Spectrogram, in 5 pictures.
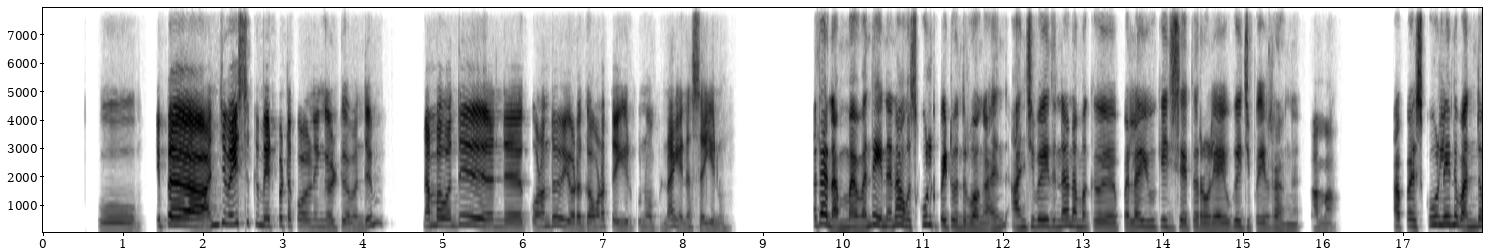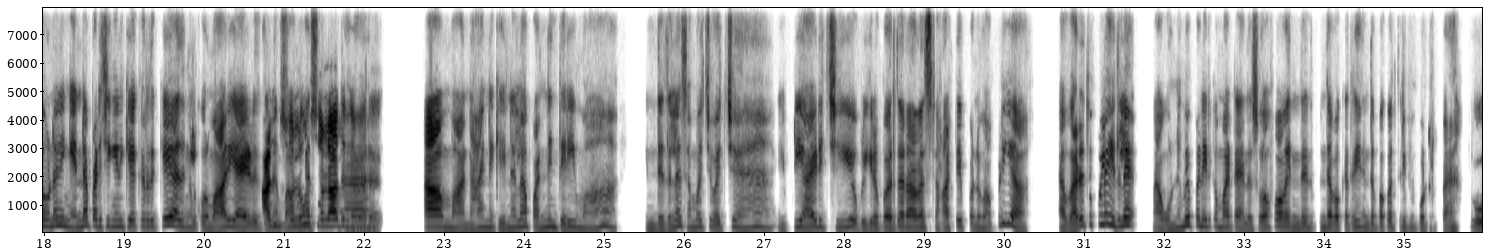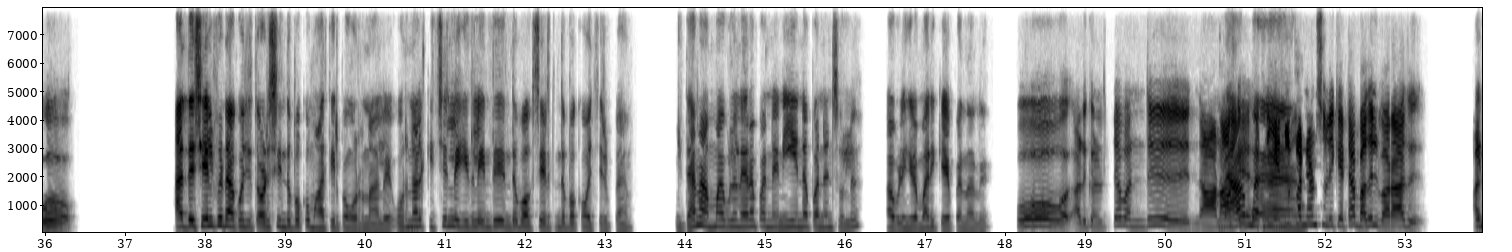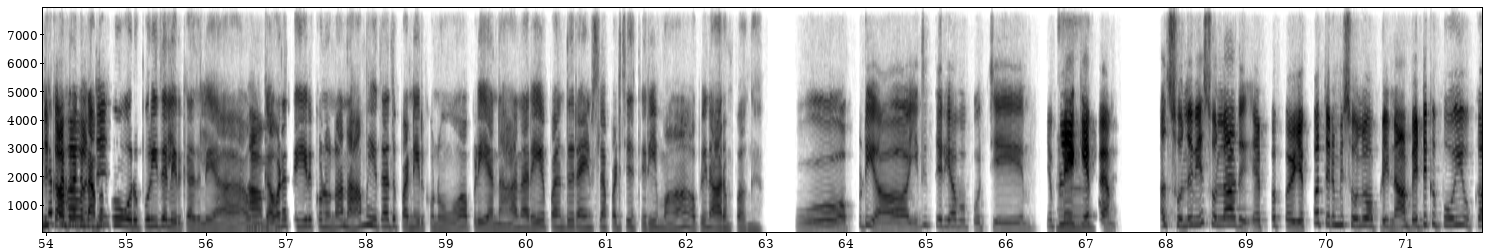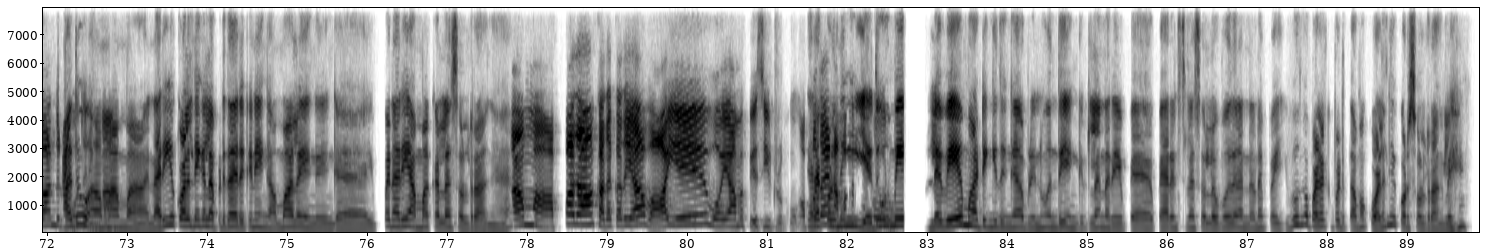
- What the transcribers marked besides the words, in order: anticipating: "ஓ! இப்ப அ அஞ்சு வயசுக்கு … அப்டின்னா என்ன செய்யணும்?"; "உடனே" said as "உன்னே"; in English: "ஸ்டார்ட்டே"; drawn out: "நாம"; in English: "ரைம்ஸ்"; in English: "பேரன்ட்ஸ்லாம்"; laughing while speaking: "கொற சொல்றாங்களே"
- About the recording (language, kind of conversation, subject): Tamil, podcast, குழந்தைகள் அருகில் இருக்கும்போது அவர்களின் கவனத்தை வேறு விஷயத்திற்குத் திருப்புவது எப்படி?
